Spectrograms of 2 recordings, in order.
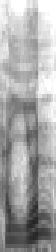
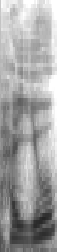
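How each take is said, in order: First: The word ends with an added n sound. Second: The word ends on a vowel, no n. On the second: "atau tidak"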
